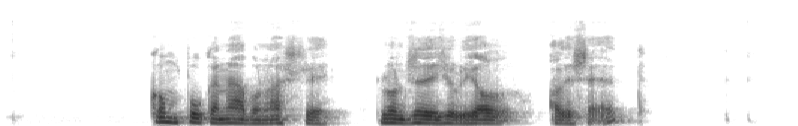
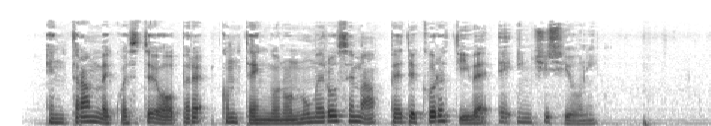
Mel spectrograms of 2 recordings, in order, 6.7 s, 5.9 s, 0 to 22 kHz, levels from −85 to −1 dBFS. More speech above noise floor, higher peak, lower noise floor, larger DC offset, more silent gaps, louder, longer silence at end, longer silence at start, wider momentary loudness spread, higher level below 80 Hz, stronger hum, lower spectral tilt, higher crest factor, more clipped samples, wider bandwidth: first, 65 dB vs 33 dB; about the same, -6 dBFS vs -6 dBFS; first, -87 dBFS vs -57 dBFS; neither; neither; about the same, -24 LUFS vs -24 LUFS; first, 1.45 s vs 0.55 s; first, 1.25 s vs 0.4 s; first, 14 LU vs 9 LU; about the same, -54 dBFS vs -50 dBFS; neither; first, -8.5 dB/octave vs -4.5 dB/octave; about the same, 20 dB vs 20 dB; neither; second, 7 kHz vs 11.5 kHz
